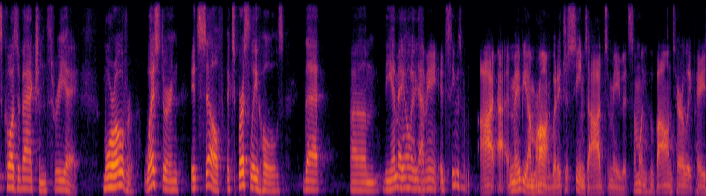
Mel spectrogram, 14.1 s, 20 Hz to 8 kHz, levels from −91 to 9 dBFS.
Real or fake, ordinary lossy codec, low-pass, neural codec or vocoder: fake; Opus, 32 kbps; 7.2 kHz; codec, 24 kHz, 0.9 kbps, WavTokenizer, medium speech release version 1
